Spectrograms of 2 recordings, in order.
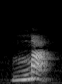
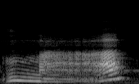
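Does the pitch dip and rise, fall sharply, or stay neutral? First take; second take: falls sharply; dip-rise. First: The pitch starts high and falls quickly. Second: The pitch dips low and then rises. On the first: It means to scold. "Ele sobe lá do alto e desce de uma forma rápida" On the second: It means horse. "palavras isoladas a gente desce e sobe"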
